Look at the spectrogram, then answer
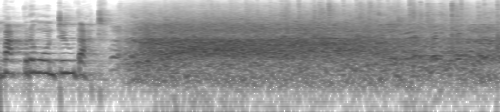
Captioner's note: audience laughing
